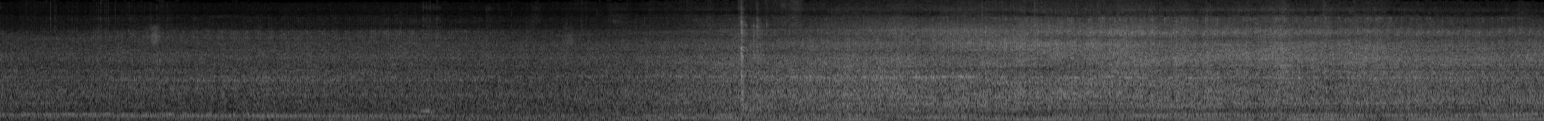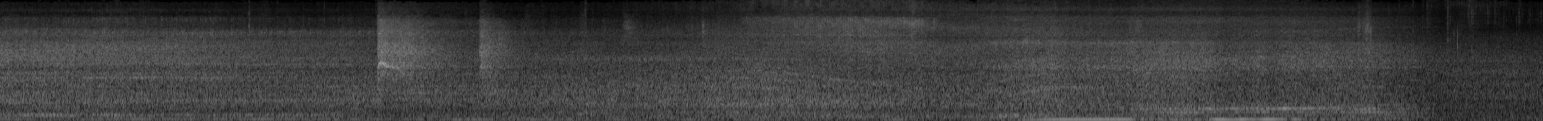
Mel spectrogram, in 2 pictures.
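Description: Diesel bus engines running and moving off, with one short air-brake hiss about two-thirds of the way through. The engine sound grows louder towards the end as a bus pulls away under power.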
